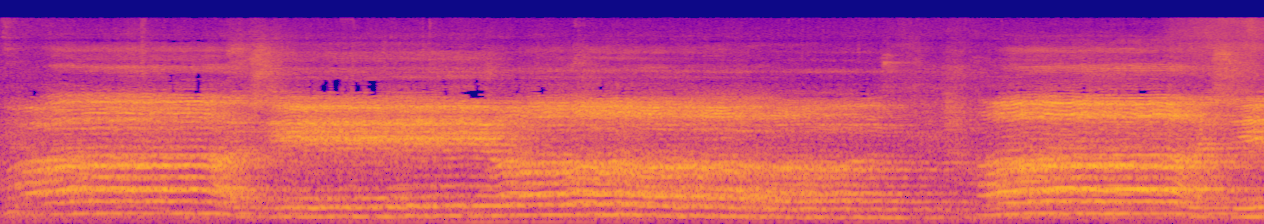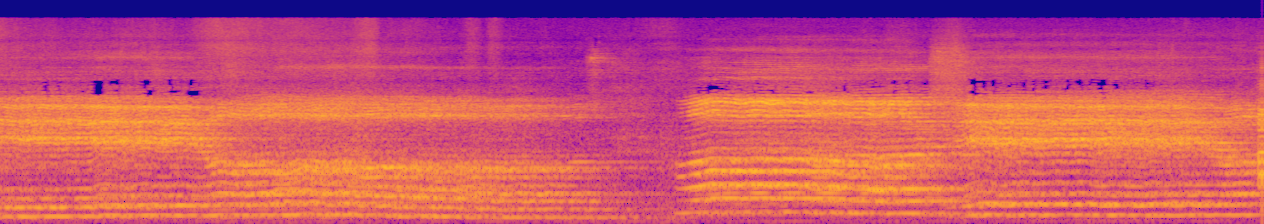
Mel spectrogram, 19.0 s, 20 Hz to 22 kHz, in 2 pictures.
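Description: Male voices singing Byzantine chant in unison: three long, drawn-out phrases, each broken off by a short pause, about 7 and 14.5 seconds in.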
